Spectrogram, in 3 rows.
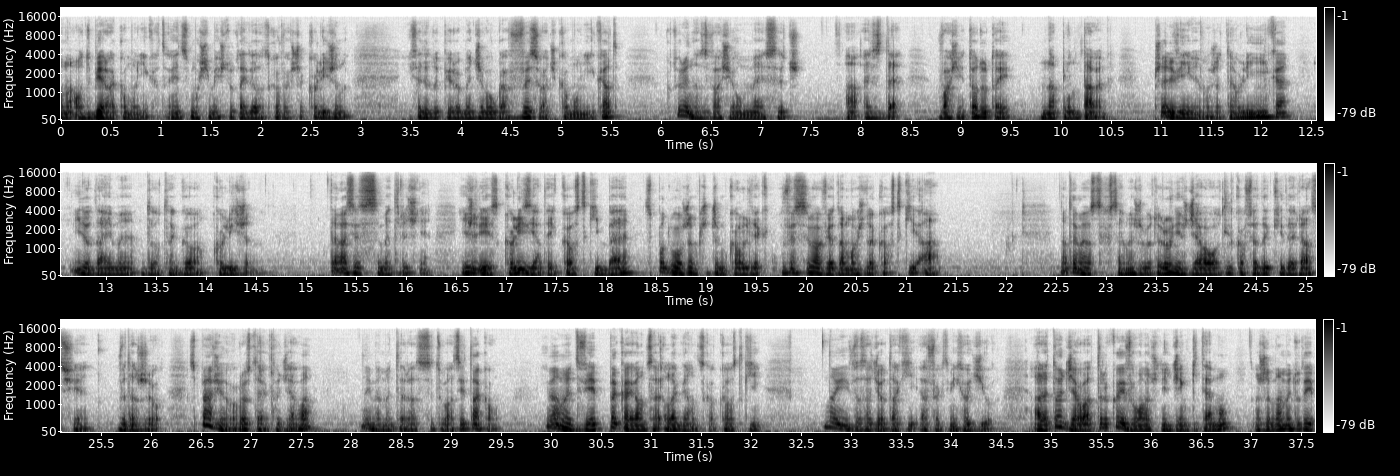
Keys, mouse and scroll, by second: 0.9 click, 2.2 click, 6.4 click, 11.2-12.6 ctrl+drag, 12.9-16.0 ctrl+drag, 23.5 click, 24.5-25.1 scroll up 1, 25.1-26.5 middle drag, 27.1 p.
